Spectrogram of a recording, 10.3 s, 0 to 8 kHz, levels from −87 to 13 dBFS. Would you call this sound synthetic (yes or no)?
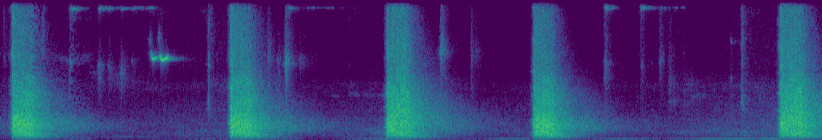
no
